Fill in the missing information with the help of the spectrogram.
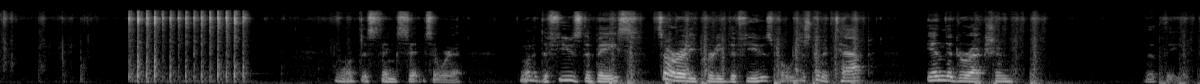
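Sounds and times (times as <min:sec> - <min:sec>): brush tapping on canvas: 0:05.8 - 0:08.8, 0:09.6 - 0:10.7, 0:11.6 - 0:12.0.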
